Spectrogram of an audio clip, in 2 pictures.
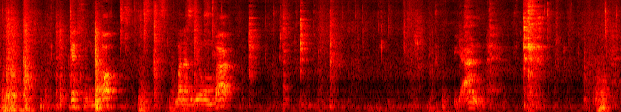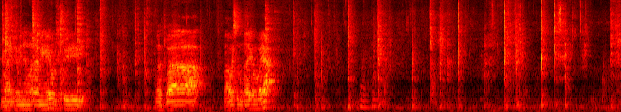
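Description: Spoons and forks clink against plates.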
